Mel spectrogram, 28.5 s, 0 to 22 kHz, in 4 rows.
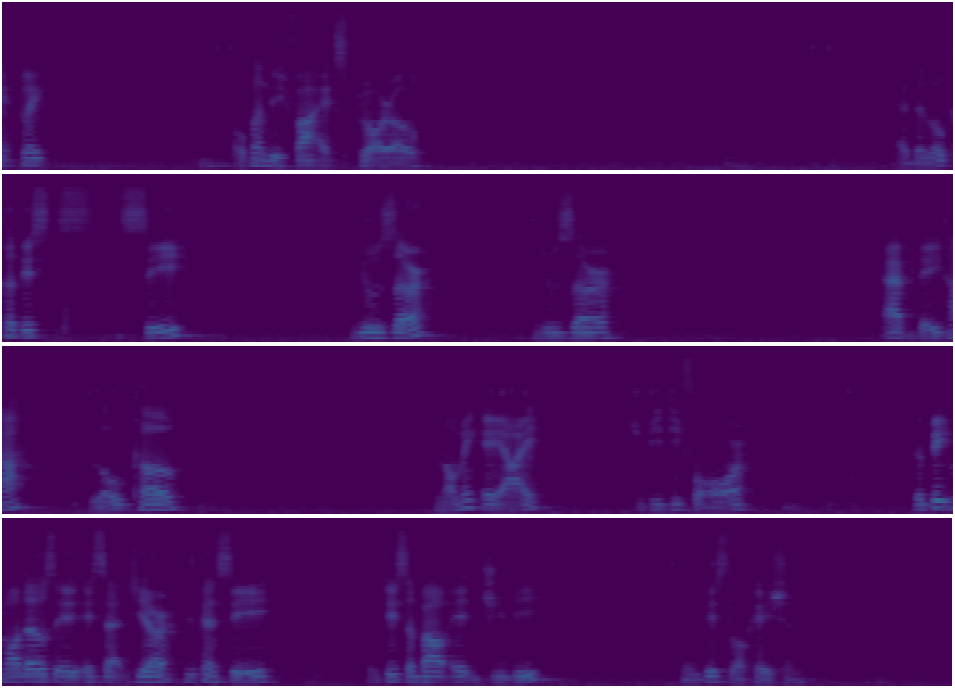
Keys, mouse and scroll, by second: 0.0-1.7 right drag, 1.7-17.8 drag, 18.1-28.5 drag.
